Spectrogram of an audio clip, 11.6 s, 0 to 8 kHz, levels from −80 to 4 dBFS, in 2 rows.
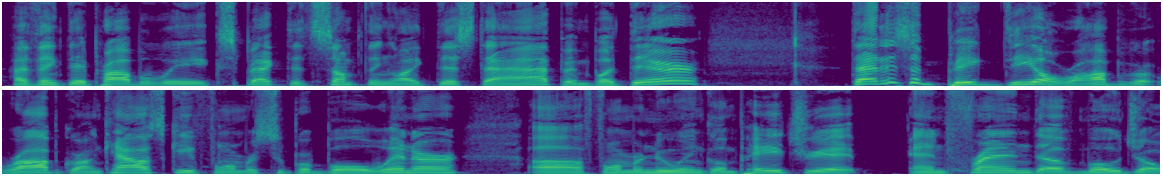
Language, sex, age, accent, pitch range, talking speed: English, male, 30-49, American, 135-170 Hz, 170 wpm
